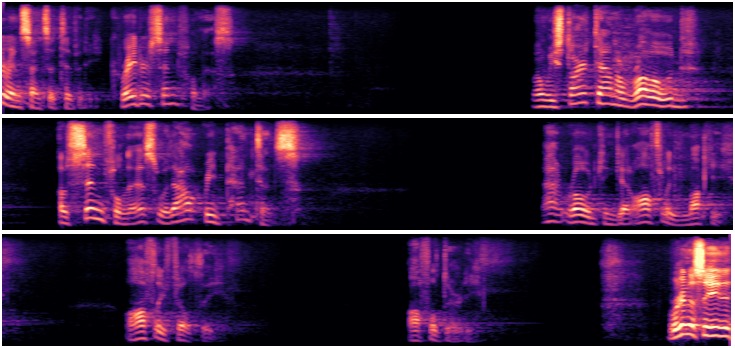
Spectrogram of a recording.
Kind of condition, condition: setting, large echoing room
